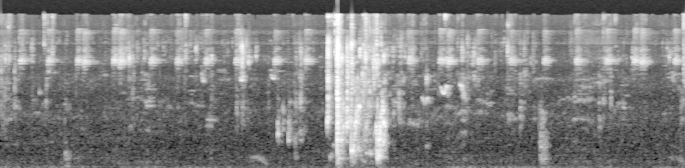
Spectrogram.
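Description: Ducklings peeping, short high chirps repeating a couple of times a second, with a brief loud burst of splashing water about five seconds in.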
